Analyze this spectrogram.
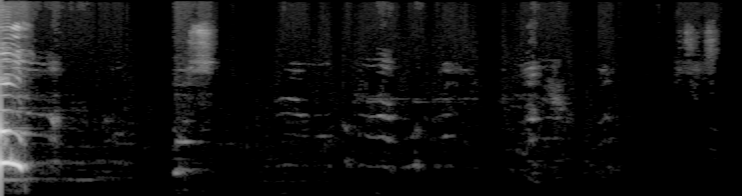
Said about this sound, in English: Stupid ass cat.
